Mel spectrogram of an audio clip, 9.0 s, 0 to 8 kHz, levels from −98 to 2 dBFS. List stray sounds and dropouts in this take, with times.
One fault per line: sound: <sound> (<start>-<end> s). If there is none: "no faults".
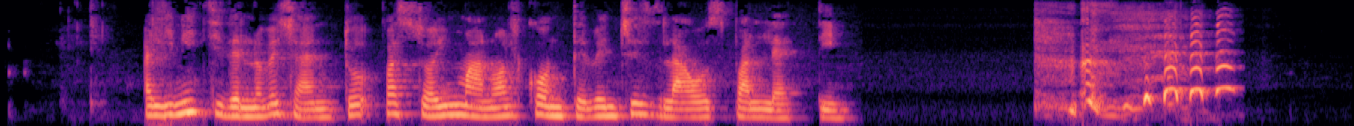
sound: laugh (6.9-8.3 s)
